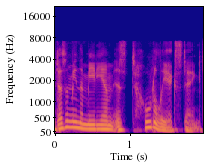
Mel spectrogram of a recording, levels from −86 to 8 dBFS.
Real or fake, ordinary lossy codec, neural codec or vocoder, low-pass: real; MP3, 64 kbps; none; 7.2 kHz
